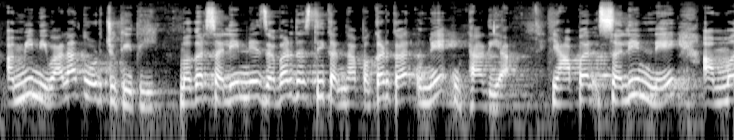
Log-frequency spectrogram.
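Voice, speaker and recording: A woman teacher reading a story from a school textbook aloud and then explaining each passage in simpler words. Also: fairly high pitch. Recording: echoey room with long reverb.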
